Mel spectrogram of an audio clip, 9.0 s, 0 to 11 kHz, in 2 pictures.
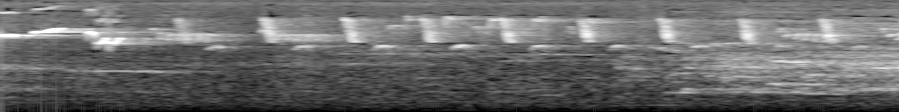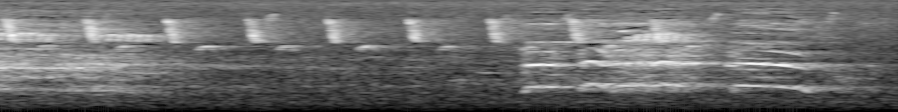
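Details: Oriental magpie-robin, a very common resident, recorded 7 January 2021 in Ubon Ratchathani, Thailand: a long run of about fifteen evenly spaced, high, sharp notes, with a rougher, lower murmur in the middle and toward the end.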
